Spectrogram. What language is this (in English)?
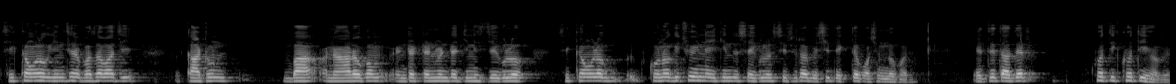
Bangla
